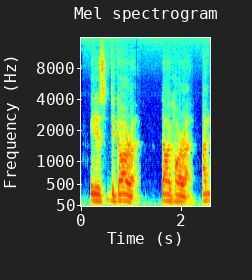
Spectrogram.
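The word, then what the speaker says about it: Dagahra: So our two kaiju this time we have the ocean dragon Daghara. They don't say his name right in this terrible dubbing. They changed it to Dagharla.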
